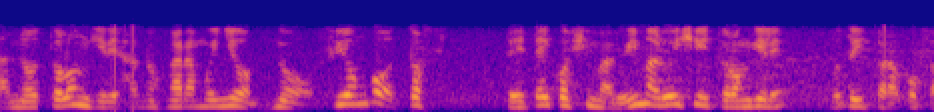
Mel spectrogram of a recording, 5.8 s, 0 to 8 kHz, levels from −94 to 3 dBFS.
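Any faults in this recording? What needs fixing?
Background noise pumps down between phrases, the signature of noise suppressor artifacts. The suppressor pulls steady noise down by about 21 dB frame by frame. Prevention: use a gentler suppression depth with smoother gain tracking.

Speech cut by the noise suppressor makes stretches sound swallowed at 0.00–0.35, 0.57–1.37, 1.53–2.11, 2.31–2.77 s, 3.16–3.86 s (just before "oimaliwa aishe") and 5.19–5.84 s. Quiet parts were mistaken for noise and lowered by about 17 to 20 dB. Prevention: tune the speech detector so soft consonants and low-level phrases are protected from attenuation.

Sharp ticks and brief crackle at 0.69–0.88 s, around 2.64 s, and at 5.47–5.52 s come from bit errors on a digital phone line. Flipped bits on the G.711 A-law path corrupt single samples at a rate of roughly a tenth to a fifth of a percent. 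Prevention: check the digital trunk for a faulty link or clock slips, and add error monitoring on that span.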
